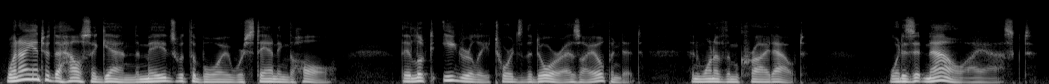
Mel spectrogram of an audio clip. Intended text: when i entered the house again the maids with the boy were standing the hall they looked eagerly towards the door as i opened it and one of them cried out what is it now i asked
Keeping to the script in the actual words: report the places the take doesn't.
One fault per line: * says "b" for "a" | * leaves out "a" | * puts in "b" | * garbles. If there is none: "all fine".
all fine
